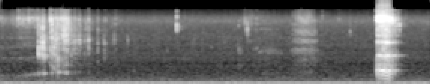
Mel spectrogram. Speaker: I burped, but it was a small one.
